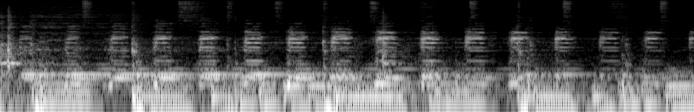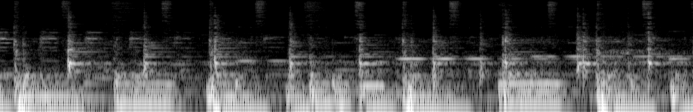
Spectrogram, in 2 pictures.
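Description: Live reggae band playing an instrumental passage: drum kit and electric guitar on a steady beat over deep low notes, with a held note joining about eight seconds in.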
